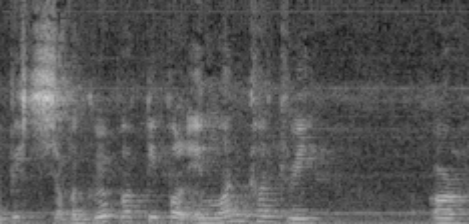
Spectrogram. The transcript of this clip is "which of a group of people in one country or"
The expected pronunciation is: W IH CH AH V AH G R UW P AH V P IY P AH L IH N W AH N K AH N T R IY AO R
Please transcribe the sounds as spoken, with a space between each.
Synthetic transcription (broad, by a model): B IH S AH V AH G R UW P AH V P IY P AH L IH N W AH N K AH N T R IY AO R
